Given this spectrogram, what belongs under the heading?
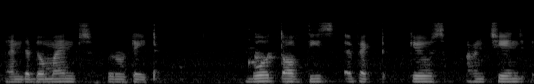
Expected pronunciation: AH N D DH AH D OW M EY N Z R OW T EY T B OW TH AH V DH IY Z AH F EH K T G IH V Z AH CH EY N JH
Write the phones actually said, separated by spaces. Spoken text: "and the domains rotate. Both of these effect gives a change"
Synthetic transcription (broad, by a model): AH N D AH D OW M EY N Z R OW T EY T B OW T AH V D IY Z AH F EH K T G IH Z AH CH EY N JH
